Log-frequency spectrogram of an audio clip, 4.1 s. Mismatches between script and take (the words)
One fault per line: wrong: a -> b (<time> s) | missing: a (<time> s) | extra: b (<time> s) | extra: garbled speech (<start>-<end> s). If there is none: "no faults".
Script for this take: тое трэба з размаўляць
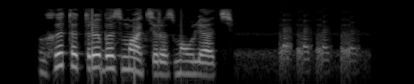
wrong: тое -> гэта (0.5 s)
extra: маці (1.3 s)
